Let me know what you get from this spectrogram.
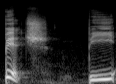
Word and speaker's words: bitch: 那大家在用这个字的时候，如果你真的要用的时候，你一定要注意一件事情，就是你的发音一定要正确，因为大家常会把这个字跟海滩搞错。好，就是 bitch，b i t c h，bitch，就是一个有点短促的音，一个急促的音。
